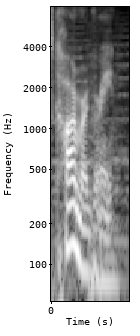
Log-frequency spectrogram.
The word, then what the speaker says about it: Culmore Green: A bright little boy who'd heard the man speaking to Christine recalled that the man had pronounced Culmore Green as Carmer Green, which wasn't typical of an out-of-towner. That was the local dialect, the way to say it, and I probably fucked it up, but he said it the way that locals would say it.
